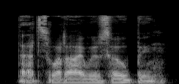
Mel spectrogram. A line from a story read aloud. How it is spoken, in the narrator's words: Philip muttered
